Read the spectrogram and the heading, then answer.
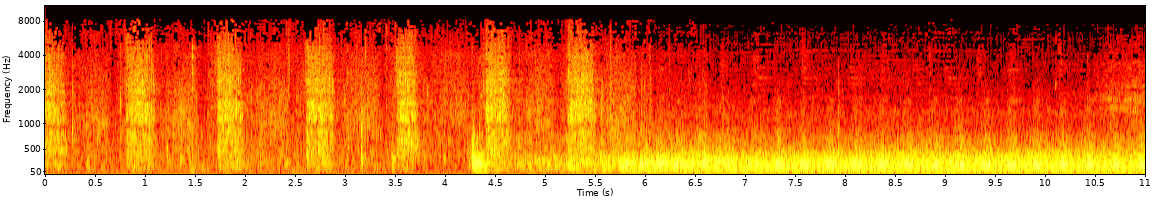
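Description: Several rhythmic scraping bursts give way to a boat engine starting up, settling into a loud, steady low rumble with a throbbing pulse that continues to the end.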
